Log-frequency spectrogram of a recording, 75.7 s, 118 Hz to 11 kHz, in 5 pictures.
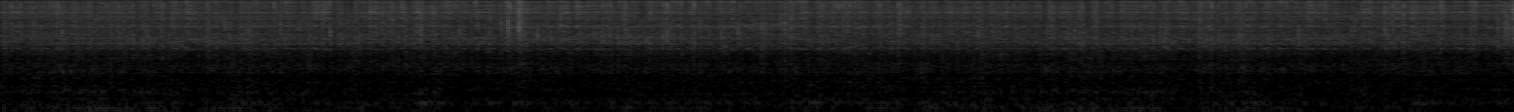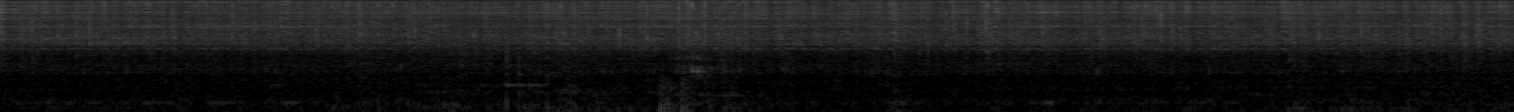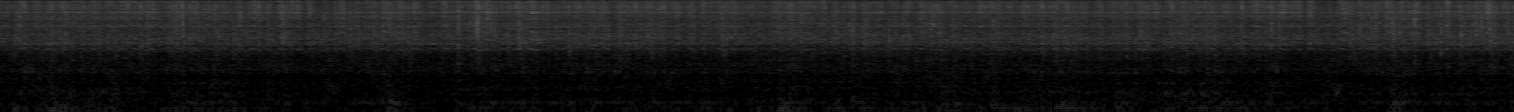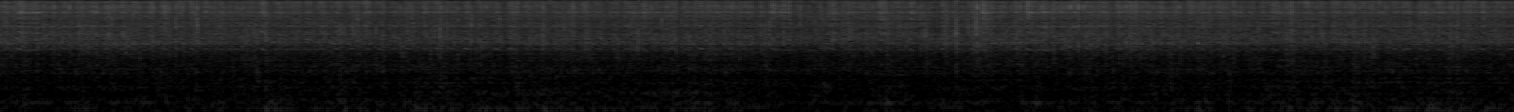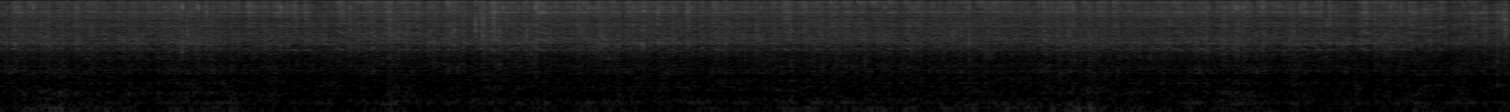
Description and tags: The Little Stereo Engine that Could
This was a battery-powered train car running in circles on its plastic track. Is the sound pleasant? No. Did I hold my Zoom H4n upside-down in the center of the circuit so the engine slowly pans from ear to ear? Absolutely.
pan, plastic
